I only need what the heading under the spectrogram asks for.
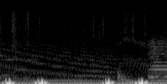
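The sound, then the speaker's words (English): A deep, muffled heartbeat throbbing in a person's ears thumps in two slow lub-dub pairs, loud, over a faint steady hum with no voices. “Step by step, my heartbeat throbs in my ears.”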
